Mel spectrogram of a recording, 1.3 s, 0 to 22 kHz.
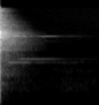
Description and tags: Sword Clash (12)
This sound was recorded with an iPod touch (5th gen)
The sound you hear is actually just a couple of large kitchen spatulas clashing together
ting, ringing, ding, clanging, struck, swords, metallic, ring, iPod, ping, strike, knife, clashing, metal-on-metal, slash, steel, stainless, metal, clash, clank, sword, impact, hit, slashing, clang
